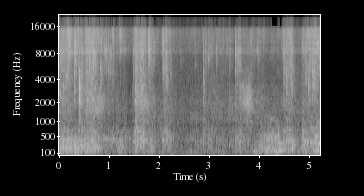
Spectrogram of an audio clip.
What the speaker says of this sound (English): And rinsing out my hair.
